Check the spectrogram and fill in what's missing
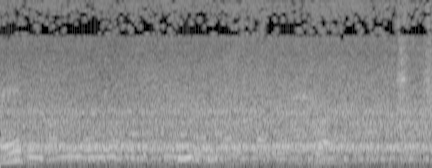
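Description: A honeybee swarm being set down on the ground fills the air with a dense, steady buzzing hum, close and continuous throughout, with faint voices beneath it.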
